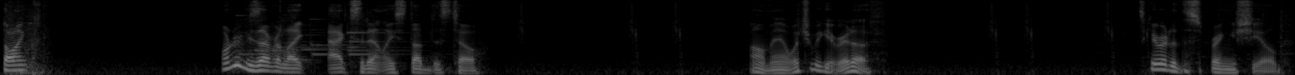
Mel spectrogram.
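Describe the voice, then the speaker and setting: A man's voice: lowish voice, sing-song, moderate pace, long pauses, a little hiss or hum. A man hosting a let's play, giving casual, teasing commentary as he plays. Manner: playful, teasing, wry asides.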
